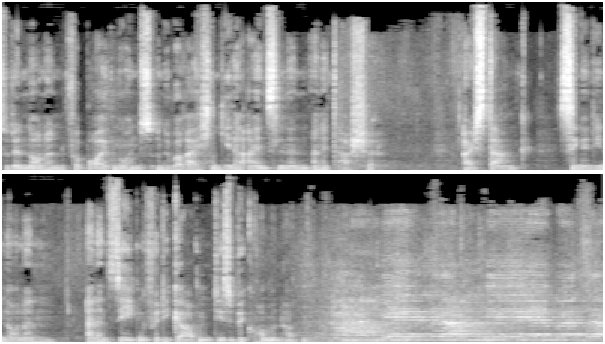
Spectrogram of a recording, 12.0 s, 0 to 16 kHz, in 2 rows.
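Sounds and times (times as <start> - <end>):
group chanting in chorus: 9.0 - 12.0.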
